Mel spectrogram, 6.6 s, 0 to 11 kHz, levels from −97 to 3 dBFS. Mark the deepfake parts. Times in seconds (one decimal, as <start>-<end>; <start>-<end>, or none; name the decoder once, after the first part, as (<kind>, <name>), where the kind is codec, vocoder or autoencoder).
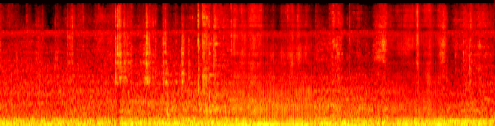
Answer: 3.1-4.2 (vocoder, Vocos); 5.2-5.9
